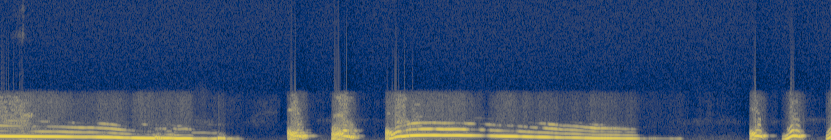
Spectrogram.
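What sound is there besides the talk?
hound howling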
